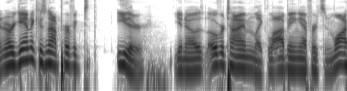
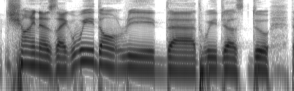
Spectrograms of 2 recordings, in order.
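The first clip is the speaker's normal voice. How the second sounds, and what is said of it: Bad put-on foreign accent. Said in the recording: “terrible impression ... wasn't Chinese at all ... That's Luigi.”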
